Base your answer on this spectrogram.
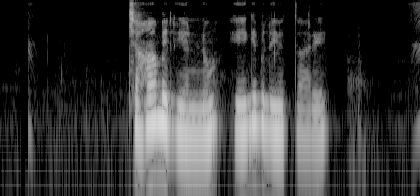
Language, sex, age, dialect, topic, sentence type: Kannada, female, 25-30, Coastal/Dakshin, agriculture, question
